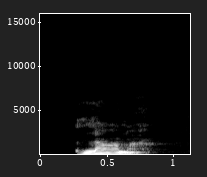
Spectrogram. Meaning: 1. A South American mammal of the camel family, Lama glama, used as a domestic beast of burden and a source of wool and meat 2. A firearm, especially a handgun 3. Archaic form of lama
- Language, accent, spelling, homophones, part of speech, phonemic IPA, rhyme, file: English, Southern England, llama, lama, noun, /ˈlɑː.mə/, -ɑːmə, LL-Q1860 (eng)-llama.wav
